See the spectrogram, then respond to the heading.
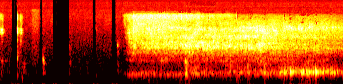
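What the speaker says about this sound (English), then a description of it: "I'm just going to add water, just enough to cover the blade" Tap water runs steadily into a Thermomix bowl to cover the blade for a pre-clean, a continuous near hiss of filling after a few light clinks and taps at the start.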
